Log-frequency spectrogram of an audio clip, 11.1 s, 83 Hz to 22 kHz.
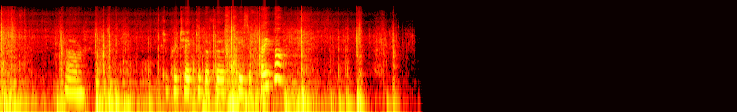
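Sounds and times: person speaking: 2.4 - 4.5
paper handling: 3.0 - 6.3.

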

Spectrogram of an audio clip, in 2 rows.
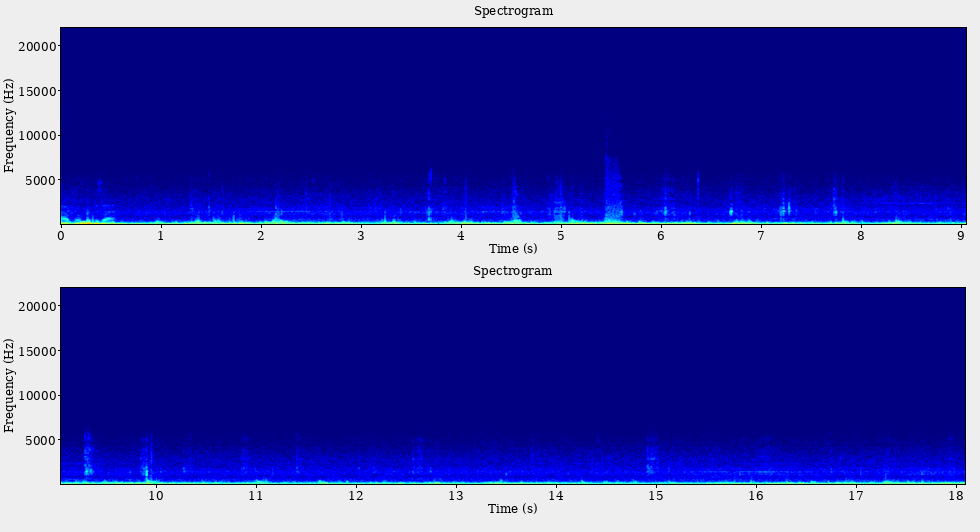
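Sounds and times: wind rumble on microphone: 0.0 - 18.0
footsteps on dirt path: 0.2 - 18.0.

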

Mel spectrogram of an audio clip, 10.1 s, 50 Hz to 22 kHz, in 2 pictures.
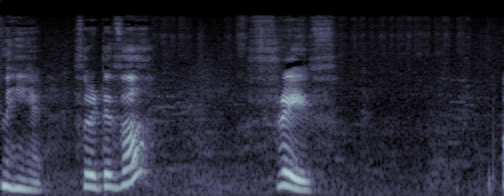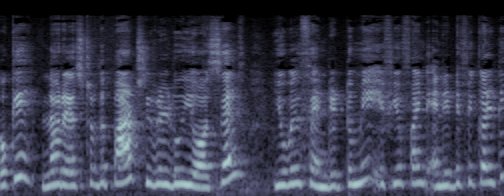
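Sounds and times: pencil scratching on paper: 1.9 - 7.0.

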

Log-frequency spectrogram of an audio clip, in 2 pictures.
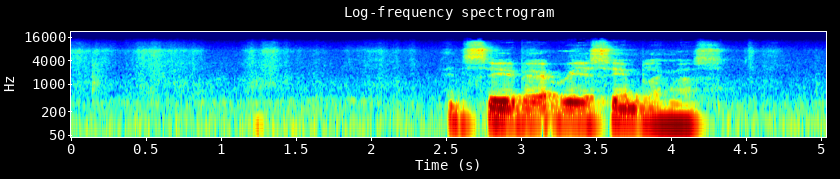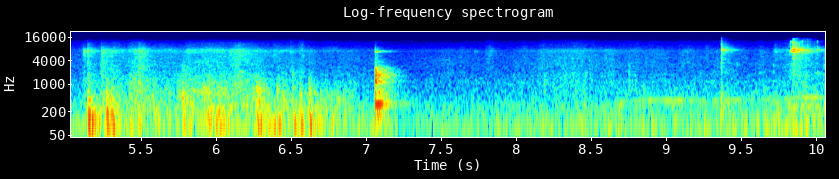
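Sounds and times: small metal parts clinking: 9.7 - 10.0.

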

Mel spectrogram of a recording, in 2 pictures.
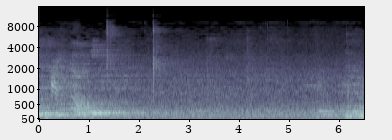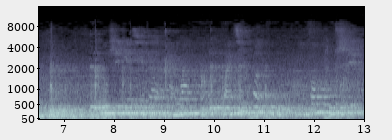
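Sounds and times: recording hiss and hum: 0.0 - 13.0.

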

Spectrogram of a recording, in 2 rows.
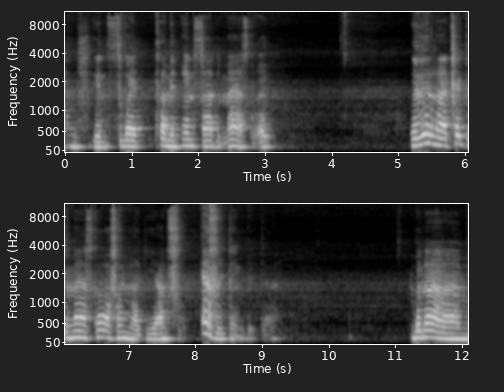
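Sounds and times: man's voice: 0.0 - 3.1, 5.2 - 9.3, 11.3 - 12.0.

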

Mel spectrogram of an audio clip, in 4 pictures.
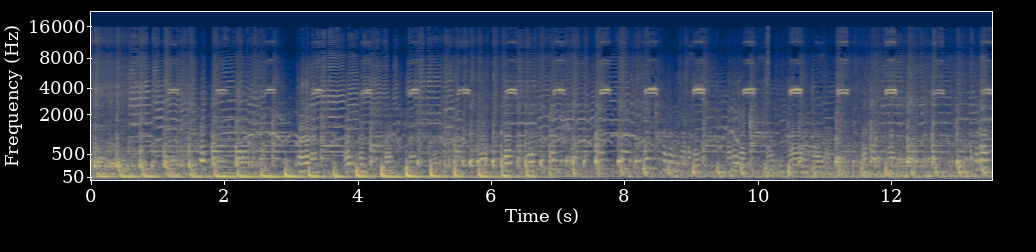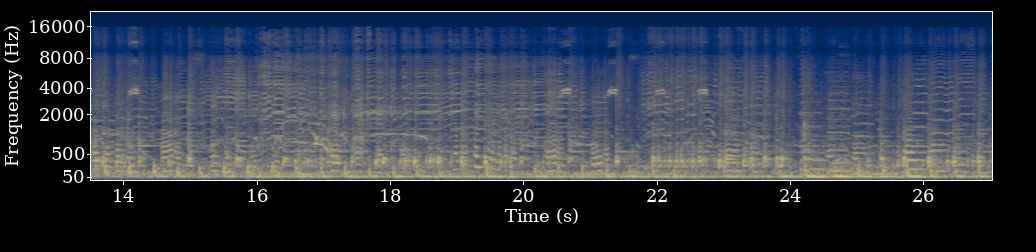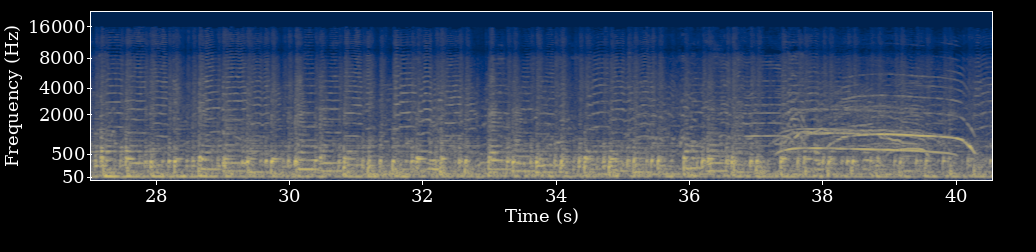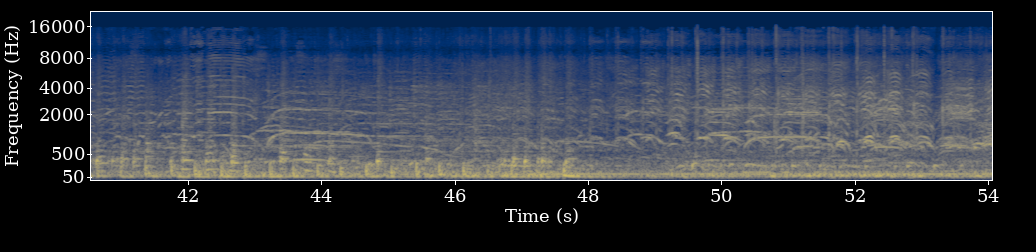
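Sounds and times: brass band with drums: 0.0 - 54.0
crowd voices: 0.0 - 54.0
long falling calls: 4.8 - 14.3.

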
